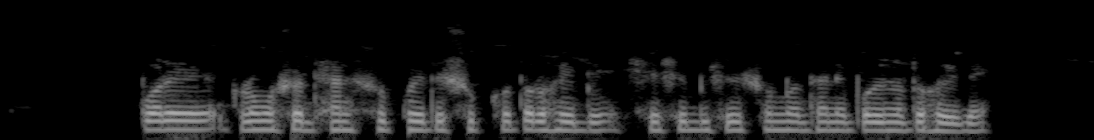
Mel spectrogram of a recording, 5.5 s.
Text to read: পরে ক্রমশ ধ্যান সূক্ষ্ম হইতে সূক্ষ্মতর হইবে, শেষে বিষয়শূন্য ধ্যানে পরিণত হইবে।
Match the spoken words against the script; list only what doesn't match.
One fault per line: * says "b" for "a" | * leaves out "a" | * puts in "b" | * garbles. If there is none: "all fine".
all fine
